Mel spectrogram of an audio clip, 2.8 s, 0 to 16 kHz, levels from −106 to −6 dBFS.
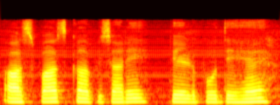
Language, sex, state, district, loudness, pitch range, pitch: Hindi, male, Uttar Pradesh, Shamli, -20 LUFS, 120-130 Hz, 125 Hz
